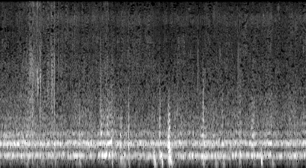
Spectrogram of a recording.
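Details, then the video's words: Bees at a hive located under a hole; a steady low droning hum with a constant pitch throughout, and scattered clicks and rustles over it. "A Bee 🐝 hive located under hole"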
